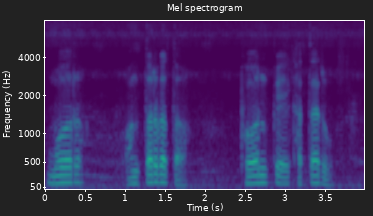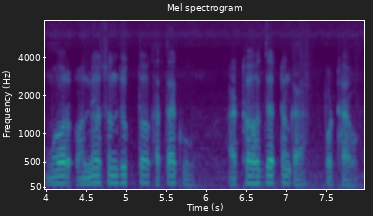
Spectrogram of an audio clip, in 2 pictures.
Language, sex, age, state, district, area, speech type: Odia, male, 45-60, Odisha, Kendrapara, urban, read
